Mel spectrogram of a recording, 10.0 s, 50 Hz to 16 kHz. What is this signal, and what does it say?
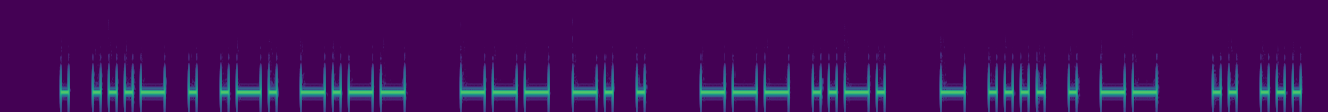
Morse code, heard as a keyed tone, about 20 wpm, 700 Hz. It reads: EVERY ONE OF THEM IS
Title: Sentences from Top 1100 Words 20wpm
